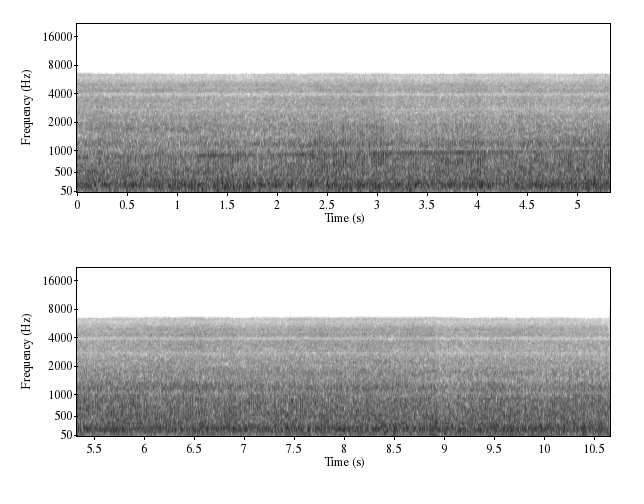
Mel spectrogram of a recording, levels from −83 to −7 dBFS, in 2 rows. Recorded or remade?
recorded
